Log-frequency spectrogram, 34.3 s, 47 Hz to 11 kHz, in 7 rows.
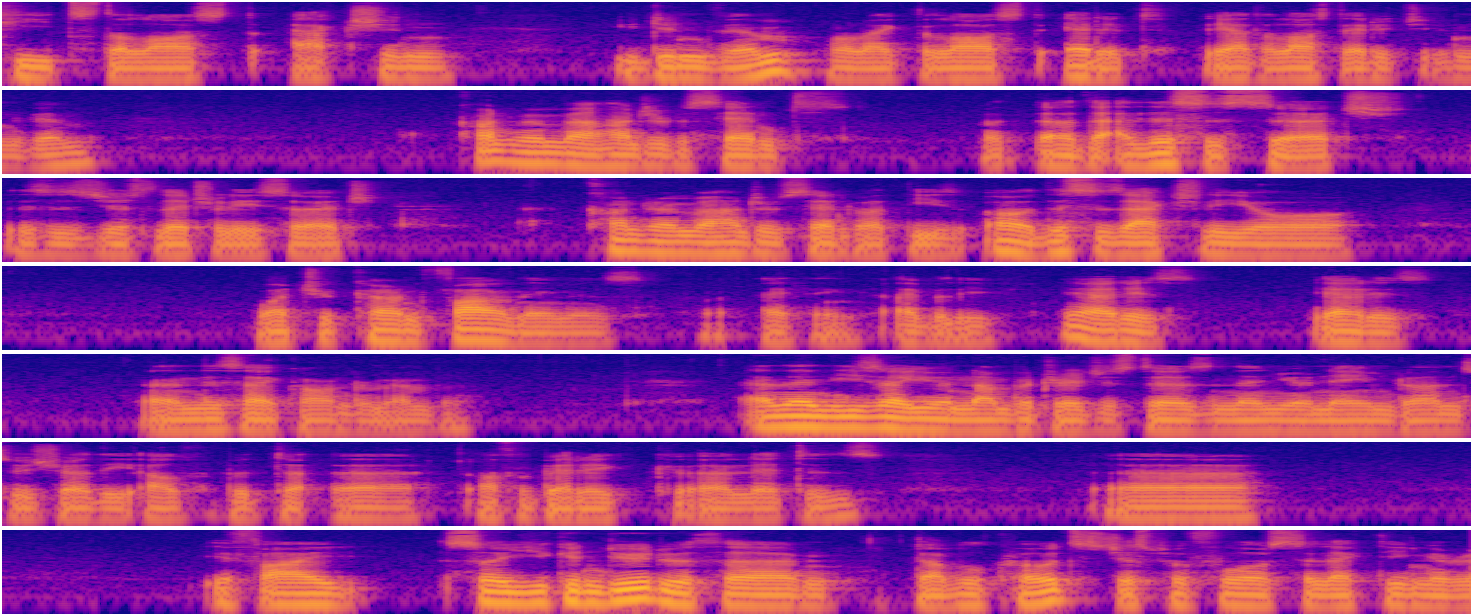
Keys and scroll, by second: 29.9 Escape, 30.9 j, 31.3 k, 33.5-34.2 typing.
